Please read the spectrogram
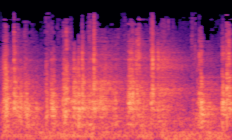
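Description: A carriage bolt and spacer block scraping and clicking against a hollow steel vehicle frame rail as they are pulled through a hole and into the rail on a fish wire.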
